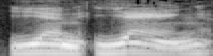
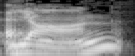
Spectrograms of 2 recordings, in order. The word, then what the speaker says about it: yang: Now, Americans are probably accustomed to pronouncing that pair of syllables, yin yang. That's the way it's known here. But I learned from you that the correct pronunciation is yang. – Yes. – Y-A-N-G.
